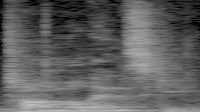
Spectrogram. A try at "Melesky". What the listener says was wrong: Melesky, no N.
